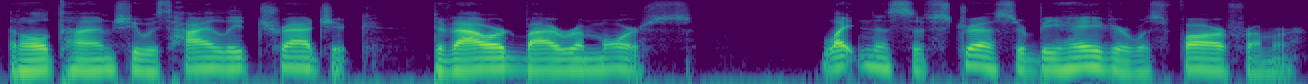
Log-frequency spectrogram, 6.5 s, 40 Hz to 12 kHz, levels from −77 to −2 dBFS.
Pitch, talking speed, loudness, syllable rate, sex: 110 Hz, 175 wpm, -22 LUFS, 5.2 syllables/s, male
